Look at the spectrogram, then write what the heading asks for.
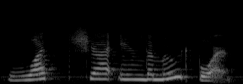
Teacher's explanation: Here the word you has been reduced to cha. Cha. This is extremely common in spoken English that the word you gets changed up in a lot of ways.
